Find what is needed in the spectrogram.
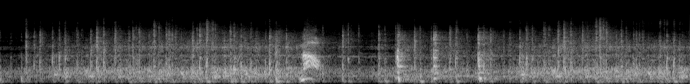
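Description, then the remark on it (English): A moving steam cattle train rumbles steadily, its rhythmic clatter and chugging continuous throughout, with a brief voice speaking over the noise. “Well, that's the cattle train, all right.”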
